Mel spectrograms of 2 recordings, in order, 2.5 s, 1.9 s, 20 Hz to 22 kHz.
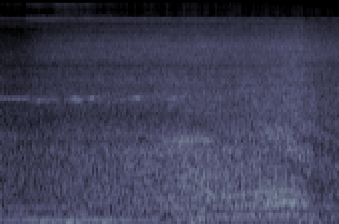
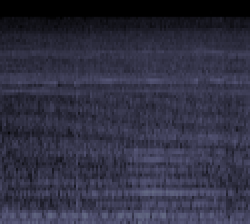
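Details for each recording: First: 550 hexacopter on a Naza V2 with GPS lock: the motors whine unevenly over rushing air with pitch wandering. There is little throttle response even at full throttle, and it won't climb or run smoothly. The owner suspects the gyros work but is unsure of the cause. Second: Smaller quadcopter with NAZA Lite flight controller, in slightly breezy conditions: even high buzzing prop whine at steady pitch without surging; motors running smoothly in a stable hover.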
